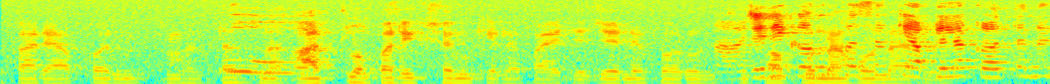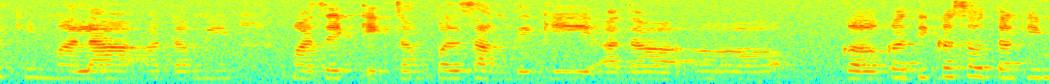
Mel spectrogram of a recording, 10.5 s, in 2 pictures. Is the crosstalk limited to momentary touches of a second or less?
No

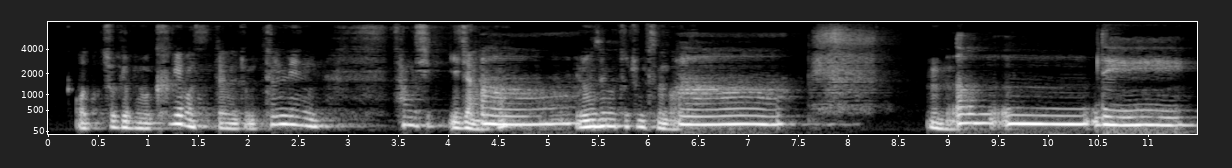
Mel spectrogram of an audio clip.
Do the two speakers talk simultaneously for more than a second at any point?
No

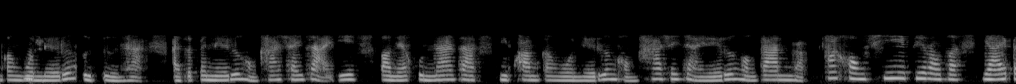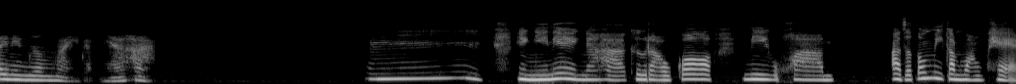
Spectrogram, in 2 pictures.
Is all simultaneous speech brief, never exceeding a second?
Yes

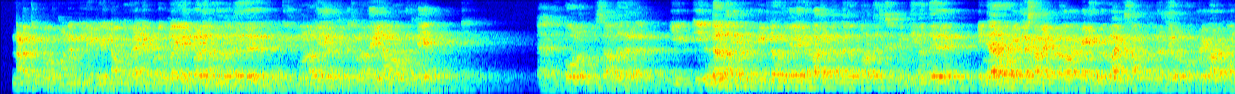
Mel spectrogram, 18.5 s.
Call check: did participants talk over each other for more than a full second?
Yes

